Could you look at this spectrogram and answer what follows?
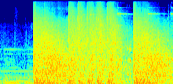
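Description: Rapid gunfire from a weapon in the Brutal Wolfenstein video game, a loud sustained burst that cuts in abruptly, pauses briefly, then resumes, with no voices.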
